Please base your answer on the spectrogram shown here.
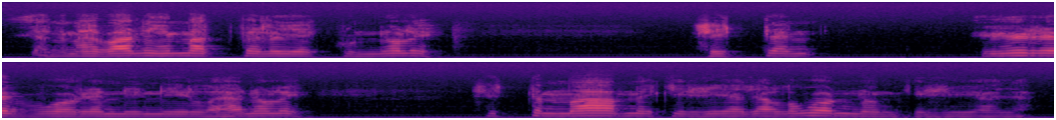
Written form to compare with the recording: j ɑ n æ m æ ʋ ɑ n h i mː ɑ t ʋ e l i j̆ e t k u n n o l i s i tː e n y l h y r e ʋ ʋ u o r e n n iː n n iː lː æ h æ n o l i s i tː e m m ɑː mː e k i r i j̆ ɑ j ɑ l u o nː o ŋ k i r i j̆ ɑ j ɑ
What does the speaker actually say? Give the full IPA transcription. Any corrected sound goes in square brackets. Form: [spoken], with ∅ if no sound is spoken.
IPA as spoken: j ɑ n æ m æ ʋ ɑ n h i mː ɑ t ʋ e l i j̆ e [k] k u n n o l i s i tː e n y [∅] h y r e ʋ ʋ u o r e n n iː n n iː lː æ h æ n o l i s i tː e m m ɑː mː e k i r i j̆ ɑ j ɑ l u o nː o ŋ k i r i j̆ ɑ j ɑ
